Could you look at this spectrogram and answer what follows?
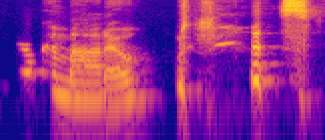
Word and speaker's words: Kamado: And then Kamado. Pretty much. Right, Kamado. Yep. And then it rhymes with the fancy tomato.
